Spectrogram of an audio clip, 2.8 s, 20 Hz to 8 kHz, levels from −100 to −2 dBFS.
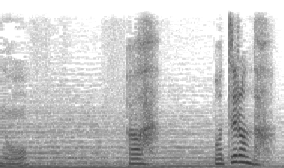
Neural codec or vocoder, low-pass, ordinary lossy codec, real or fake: none; 7.2 kHz; none; real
